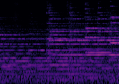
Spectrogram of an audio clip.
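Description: A handbell choir playing: several bells struck together in chords, each note ringing on at length, with new chords struck about a second in and again shortly after.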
